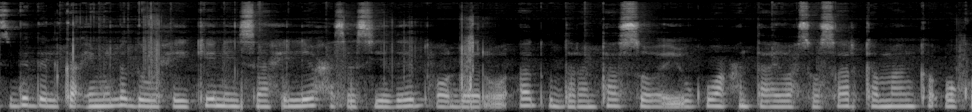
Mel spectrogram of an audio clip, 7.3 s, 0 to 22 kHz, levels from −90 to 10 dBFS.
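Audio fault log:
No faults are audible anywhere in the recording.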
